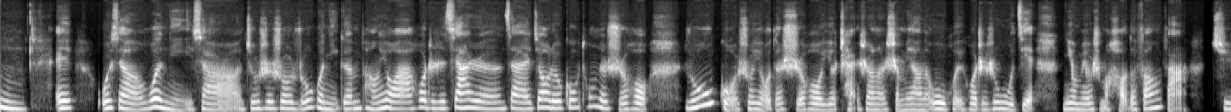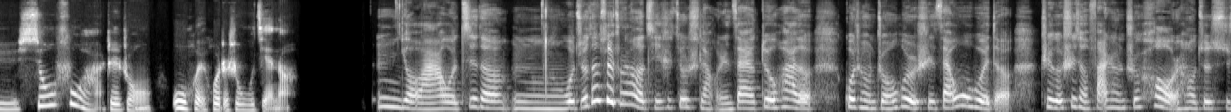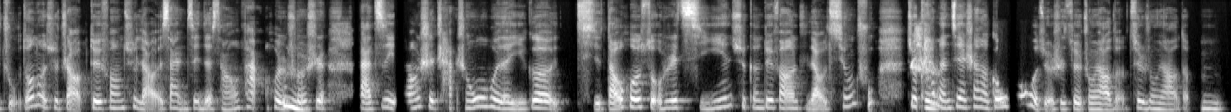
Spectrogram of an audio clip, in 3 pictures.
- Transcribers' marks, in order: other background noise
- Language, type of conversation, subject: Chinese, podcast, 你会怎么修复沟通中的误解？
